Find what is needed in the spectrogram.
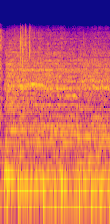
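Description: Background music playing steadily, with a brief click about half a second in.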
